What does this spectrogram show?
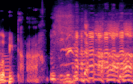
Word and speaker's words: Lupita: Lupita.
